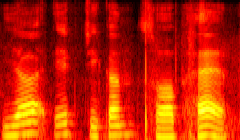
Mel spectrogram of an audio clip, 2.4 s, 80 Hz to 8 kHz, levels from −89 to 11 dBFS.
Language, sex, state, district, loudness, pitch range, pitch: Hindi, male, Jharkhand, Deoghar, -17 LUFS, 145-170 Hz, 160 Hz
